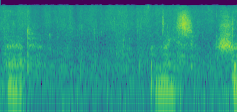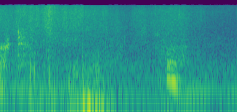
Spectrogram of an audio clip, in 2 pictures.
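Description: Fabric rustles as a young man handles a shirt.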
